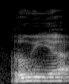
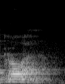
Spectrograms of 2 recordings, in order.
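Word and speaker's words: رُوِيَ: Ruwiya an Abi Hurairah, diriwayatkan dari Abi Hurairah. Kalimatnya ruwiya, bukan rawa. Ya, asalnya rawa kalau nggak ada titiknya. Tapi kalau ada titiknya bacanya ruwiya di majhul.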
